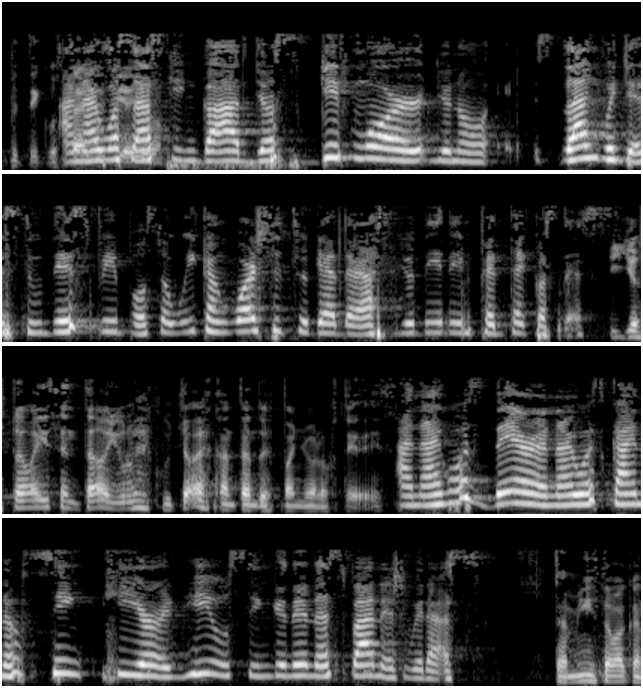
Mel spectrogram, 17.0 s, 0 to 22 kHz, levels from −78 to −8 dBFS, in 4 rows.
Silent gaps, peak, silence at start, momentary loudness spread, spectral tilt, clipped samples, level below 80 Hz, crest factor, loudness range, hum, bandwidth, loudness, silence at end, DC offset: none; -2 dBFS; 0.05 s; 13 LU; -4.5 dB/octave; under 0.1%; -64 dBFS; 20 dB; 7 LU; none; 10 kHz; -21 LUFS; 0 s; under 0.1%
